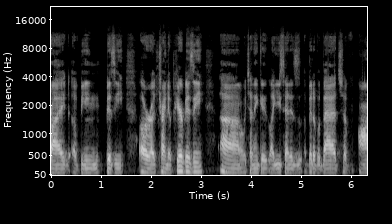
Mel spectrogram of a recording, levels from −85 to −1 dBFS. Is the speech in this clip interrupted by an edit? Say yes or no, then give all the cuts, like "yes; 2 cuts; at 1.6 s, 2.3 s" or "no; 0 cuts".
no; 0 cuts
